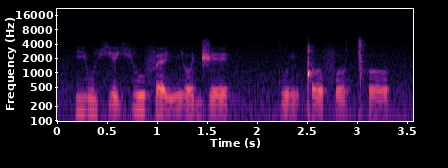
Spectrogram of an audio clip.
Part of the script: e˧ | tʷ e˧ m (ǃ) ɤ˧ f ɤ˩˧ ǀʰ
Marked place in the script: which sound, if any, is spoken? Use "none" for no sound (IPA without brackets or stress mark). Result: ǃ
